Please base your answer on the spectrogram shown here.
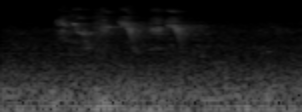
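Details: Common myna in Dubai, United Arab Emirates, giving a quick run of harsh, downward-sweeping chattering notes over about a second, set against a steady low rumble of traffic.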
